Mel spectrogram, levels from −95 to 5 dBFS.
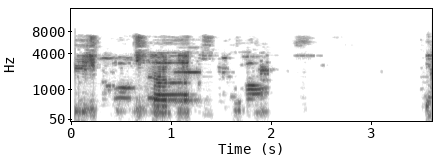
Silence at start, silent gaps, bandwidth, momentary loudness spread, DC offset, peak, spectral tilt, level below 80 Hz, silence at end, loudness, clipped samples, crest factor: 0.05 s; 2.07-2.15 s, 2.57-2.61 s, 2.75-3.49 s; 7.8 kHz; 12 LU; under 0.1%; -6 dBFS; 0 dB/octave; -80 dBFS; 0 s; -24 LUFS; under 0.1%; 22 dB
